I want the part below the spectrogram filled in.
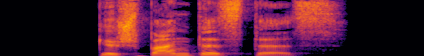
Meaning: strong/mixed nominative/accusative neuter singular superlative degree of gespannt
- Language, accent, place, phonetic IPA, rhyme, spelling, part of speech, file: German, Germany, Berlin, [ɡəˈʃpantəstəs], -antəstəs, gespanntestes, adjective, De-gespanntestes.ogg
